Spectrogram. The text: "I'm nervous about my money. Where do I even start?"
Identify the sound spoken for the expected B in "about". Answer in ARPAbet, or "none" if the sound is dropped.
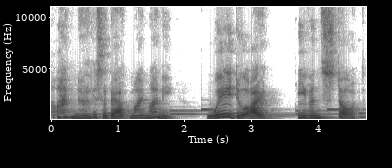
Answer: B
